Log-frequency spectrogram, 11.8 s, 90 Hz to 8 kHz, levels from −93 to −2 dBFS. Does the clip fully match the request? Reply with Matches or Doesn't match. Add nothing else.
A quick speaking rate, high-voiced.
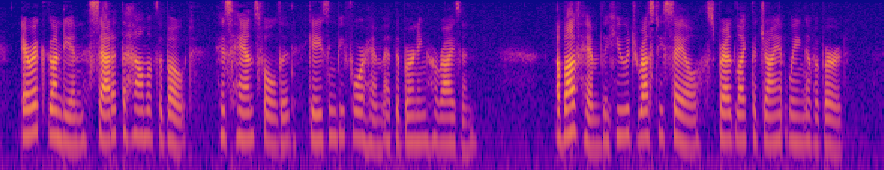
Doesn't match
